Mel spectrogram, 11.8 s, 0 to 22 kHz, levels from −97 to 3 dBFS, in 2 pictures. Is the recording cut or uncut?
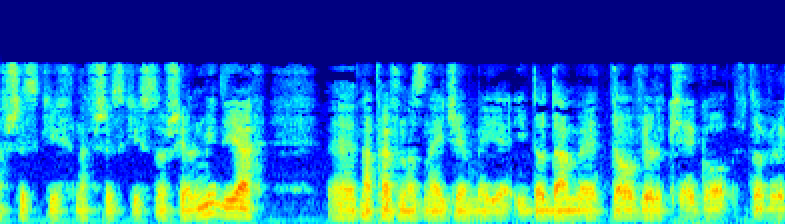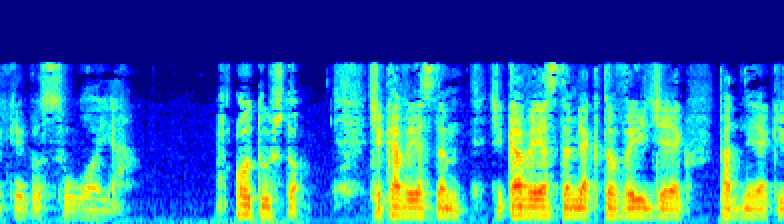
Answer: uncut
